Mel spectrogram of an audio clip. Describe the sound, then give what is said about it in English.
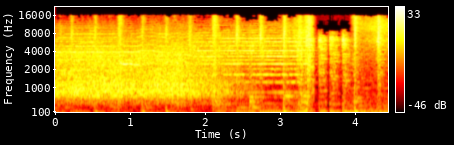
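A huge ballpark crowd roars continuously after a game-winning walk-off home run on a Wednesday night, loud and dense, with whoops and shouts in the mix and a thumping rhythmic beat pulsing underneath throughout. “A game-winning home run for Chris Morrell. Can you believe it? Listen to this crowd.”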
